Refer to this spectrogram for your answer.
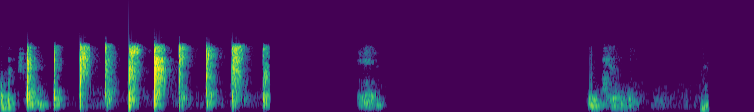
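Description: About ten quick, evenly spaced hand claps ring out as brief applause for the first contestant of an online talent show, then stop; a few scattered, softer sounds follow after a pause. No one speaks.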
